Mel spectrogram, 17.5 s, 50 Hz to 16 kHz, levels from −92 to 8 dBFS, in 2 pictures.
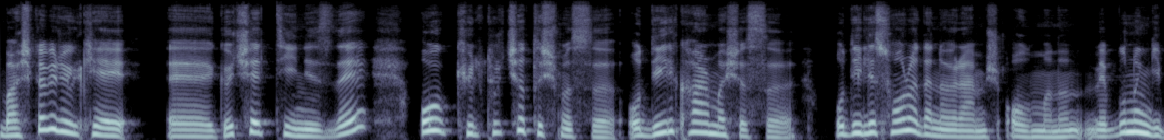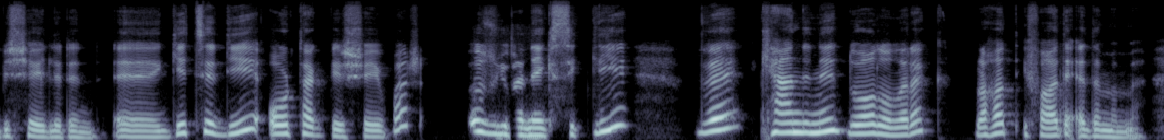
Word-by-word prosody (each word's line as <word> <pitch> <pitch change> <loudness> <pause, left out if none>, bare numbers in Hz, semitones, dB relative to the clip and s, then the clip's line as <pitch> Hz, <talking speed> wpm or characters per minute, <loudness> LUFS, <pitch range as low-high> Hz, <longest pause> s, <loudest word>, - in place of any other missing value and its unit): başka 185 - +1
bir 340 - +6
ülkeye, 190 -5 0 0.2
eee, 160 -1 0
göç 200 - -3
ettiğinizde 220 - +1 0.4
o 285 0 +5
kültür 230 +1 -4
çatışması, 190 - -3
o 175 0 -1
dil 250 +7 +3
karmaşası, 195 - -2 0.3
o 210 0 -1
dili 245 +1 +3
sonradan 265 -7 +1
öğrenmiş 150 -2 -1
olmanın 150 0 -2
ve 160 +2 -2
bunun 260 -2 +7
gibi 170 -4 -3
şeylerin, 145 -4 -4
eee, 150 -1 -2
getirdiği 240 - 0
ortak 225 -5 +1
bir 165 - 0
şey 155 +1 -3
var. 425 +6 -4 0.4
Özgüven 215 -8 +2
eksikliği 245 - +1 0.6
ve 325 +9 +4
kendini 255 +2 +4
doğal 225 +1 +3
olarak 215 +8 -1 0.2
rahat 235 +5 -1
ifade 185 -2 -2
edememe. 160 -2 -4
200 Hz, 125 wpm, -20 LUFS, 160-255 Hz, 0.6 s, bunun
